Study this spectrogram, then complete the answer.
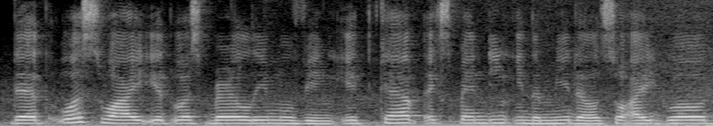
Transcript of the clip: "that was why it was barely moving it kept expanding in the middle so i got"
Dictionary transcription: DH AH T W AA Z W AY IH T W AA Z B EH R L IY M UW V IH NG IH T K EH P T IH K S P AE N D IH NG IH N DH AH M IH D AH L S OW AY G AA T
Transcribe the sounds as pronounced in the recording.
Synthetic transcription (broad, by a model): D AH T W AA S W AY IH T W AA S B EH R L IY M UW V IH NG IH T K EH P T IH K S P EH N D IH NG IH N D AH M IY D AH L S OW AY G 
